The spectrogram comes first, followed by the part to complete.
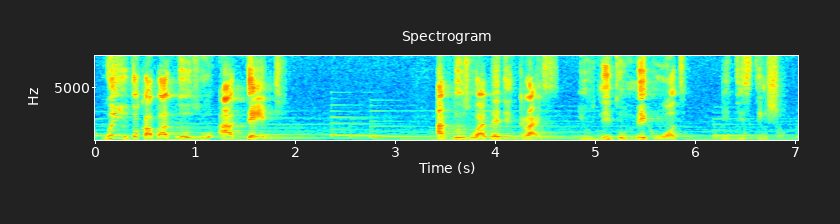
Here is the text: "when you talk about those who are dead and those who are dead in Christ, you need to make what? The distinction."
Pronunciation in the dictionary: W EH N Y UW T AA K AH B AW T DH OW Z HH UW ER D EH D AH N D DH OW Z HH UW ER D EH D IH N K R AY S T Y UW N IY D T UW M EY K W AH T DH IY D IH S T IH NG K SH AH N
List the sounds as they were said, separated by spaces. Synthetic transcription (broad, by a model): W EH N Y UW T AA K AH B AW T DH OW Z HH UW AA D EH D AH N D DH OW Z HH UW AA D EH D IH N K R AY S T Y UW N IY D T UW M EY K W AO T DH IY D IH S T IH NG K SH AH N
